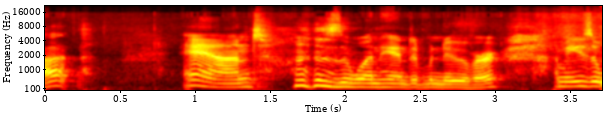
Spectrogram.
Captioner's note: chuckles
